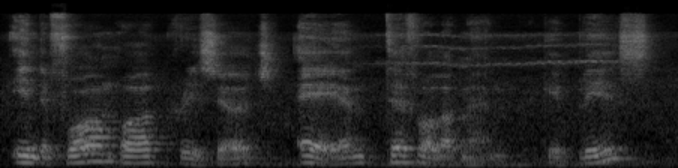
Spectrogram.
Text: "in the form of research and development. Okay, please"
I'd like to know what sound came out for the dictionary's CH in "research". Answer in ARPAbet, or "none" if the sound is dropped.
CH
